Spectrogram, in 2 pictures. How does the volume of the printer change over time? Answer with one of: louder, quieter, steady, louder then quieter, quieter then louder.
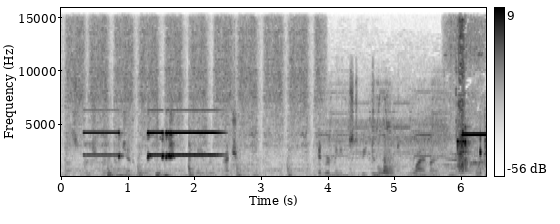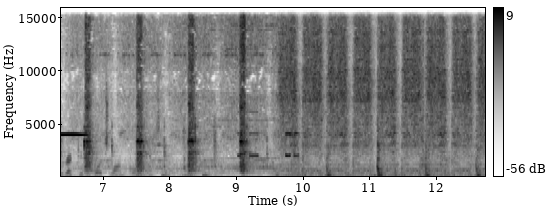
louder.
